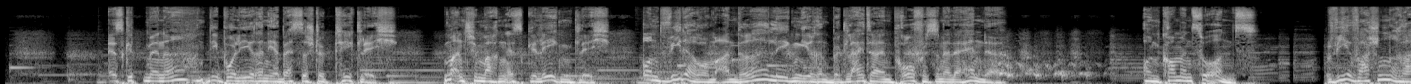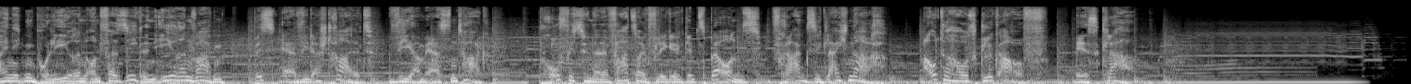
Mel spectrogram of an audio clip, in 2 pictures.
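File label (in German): Werbung Neutral; Fremdtake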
